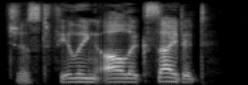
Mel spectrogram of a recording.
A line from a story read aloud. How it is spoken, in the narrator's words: Nate said stiffly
